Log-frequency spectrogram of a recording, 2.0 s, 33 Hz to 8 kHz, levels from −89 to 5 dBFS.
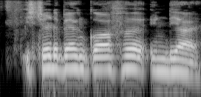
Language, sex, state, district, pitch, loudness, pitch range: Hindi, male, Bihar, Supaul, 160 Hz, -14 LUFS, 145-170 Hz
